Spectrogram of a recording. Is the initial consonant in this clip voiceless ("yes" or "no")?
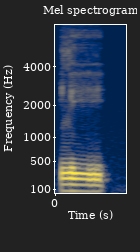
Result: no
